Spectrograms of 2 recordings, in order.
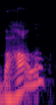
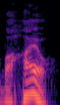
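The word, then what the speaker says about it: Borralho: Is it Bahalo? Bahayo. Okay. That's what I've been told. Bahayo.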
